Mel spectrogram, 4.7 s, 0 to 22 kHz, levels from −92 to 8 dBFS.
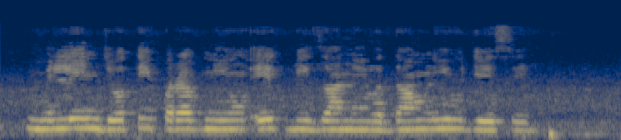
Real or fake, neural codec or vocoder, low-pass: real; none; 10.8 kHz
